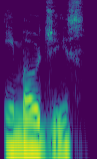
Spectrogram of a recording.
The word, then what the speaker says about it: emoji: Uh now just a little side note, spending some time with family over the weekend started talking about emojis. Apparently that is not how you pronounce it.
